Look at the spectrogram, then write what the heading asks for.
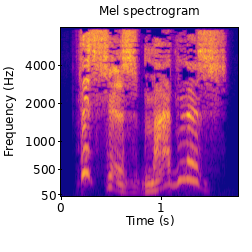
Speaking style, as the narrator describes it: exclaimed Andrew Stewart, who was beginning to get annoyed at his partner's persistence

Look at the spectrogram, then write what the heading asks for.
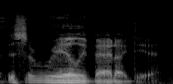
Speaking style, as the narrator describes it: he said under his breath

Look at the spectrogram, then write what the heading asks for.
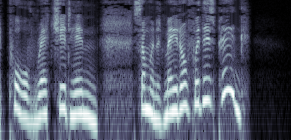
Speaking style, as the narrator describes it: cried

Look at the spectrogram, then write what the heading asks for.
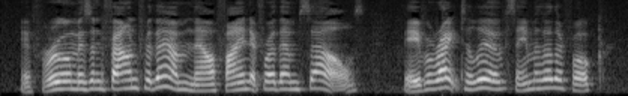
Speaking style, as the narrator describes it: he said loudly

